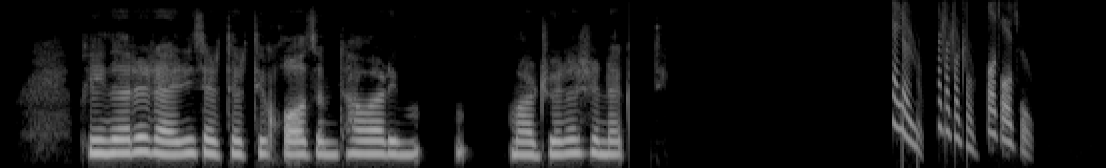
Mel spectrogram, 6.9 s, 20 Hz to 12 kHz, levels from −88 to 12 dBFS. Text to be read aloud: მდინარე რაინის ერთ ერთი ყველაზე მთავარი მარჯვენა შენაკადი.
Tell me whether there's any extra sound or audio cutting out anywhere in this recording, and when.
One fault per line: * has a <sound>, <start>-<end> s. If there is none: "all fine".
* has a dropout, 3.9-4.1 s
* has a chirp, 5.6-6.5 s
